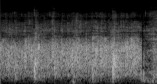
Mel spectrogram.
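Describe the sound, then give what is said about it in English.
A short burst of steady applause, many hands clapping in a dense, continuous patter at an even volume, with no voices. “Please clap.”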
